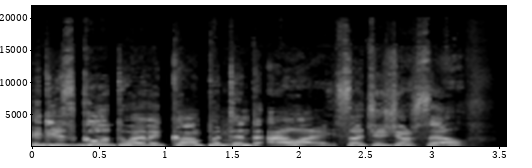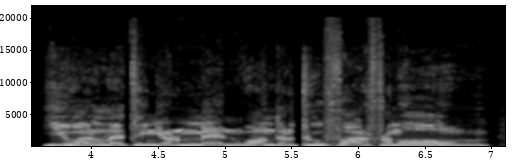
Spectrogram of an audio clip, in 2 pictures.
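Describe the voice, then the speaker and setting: Ivan the Terrible, gravelly, slow, wildly theatrical. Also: male voice, medium pitch, sing-song, bright, forceful tone, no room sound, clean studio sound, exaggerated voice. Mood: calculating. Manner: theatrical, pompous, relishing threats. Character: boastful, menacing Russian tsar and warlord, imperious and gleeful. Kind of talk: video game character voice lines.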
